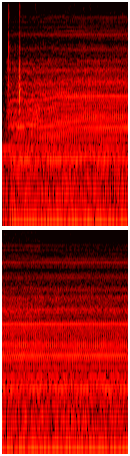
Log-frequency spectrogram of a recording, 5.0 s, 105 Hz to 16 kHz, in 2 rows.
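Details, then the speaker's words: Master airbrush combo's small tankless compressor, rated 18 PSI, with the valve wide open: steady electric hum and whine at constant pitch that never shuts off, running nonstop. "And that's the sound it makes the whole time."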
